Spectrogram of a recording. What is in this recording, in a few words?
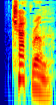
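"chat room", British English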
